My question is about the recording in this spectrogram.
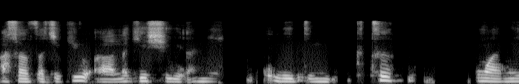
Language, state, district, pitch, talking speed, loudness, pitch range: Sumi, Nagaland, Dimapur, 135 Hz, 125 wpm, -17 LUFS, 130-155 Hz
